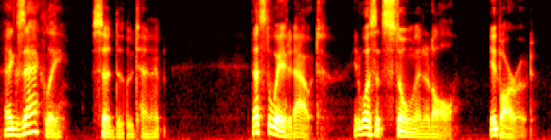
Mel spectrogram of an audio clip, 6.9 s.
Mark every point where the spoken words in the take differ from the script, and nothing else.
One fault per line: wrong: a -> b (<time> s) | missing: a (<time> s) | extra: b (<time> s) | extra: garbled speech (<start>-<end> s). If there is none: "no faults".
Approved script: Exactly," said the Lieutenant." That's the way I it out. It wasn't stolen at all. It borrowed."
no faults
